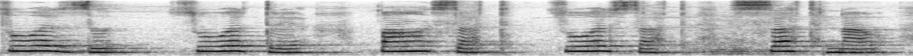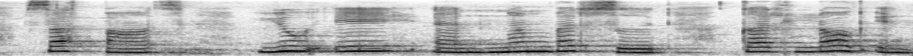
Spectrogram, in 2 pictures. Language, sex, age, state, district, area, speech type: Kashmiri, female, 18-30, Jammu and Kashmir, Pulwama, rural, read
